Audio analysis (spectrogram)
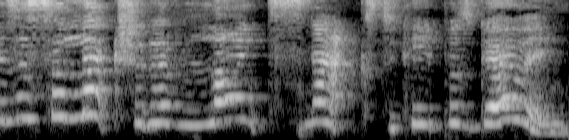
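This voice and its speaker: A woman's squeaky, put-on character voice, extremely high in pitch, with lively intonation at a moderate pace. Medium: read story. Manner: brisk, matter-of-fact.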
